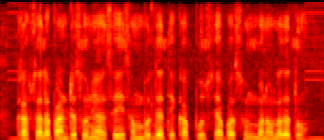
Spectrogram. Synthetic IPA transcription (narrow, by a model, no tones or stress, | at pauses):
kapsalapãɳɖɾesoniəseɦiːsəmbod̪ʱd͡zat̪ekapuːsjapasuːnbənəʋlad͡zat̪o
